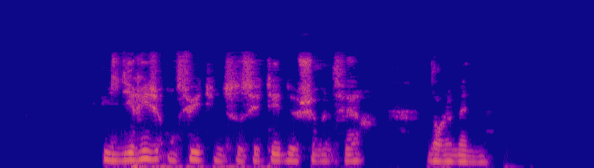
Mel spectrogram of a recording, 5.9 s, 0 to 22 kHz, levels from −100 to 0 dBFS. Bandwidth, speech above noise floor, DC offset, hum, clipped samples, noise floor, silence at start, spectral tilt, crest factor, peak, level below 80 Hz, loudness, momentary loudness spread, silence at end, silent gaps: 7.4 kHz; over 45 dB; under 0.1%; none; under 0.1%; under -90 dBFS; 1 s; -4 dB/octave; 20 dB; -28 dBFS; -70 dBFS; -45 LUFS; 14 LU; 1.05 s; 3.76-3.88 s, 4.18-4.26 s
